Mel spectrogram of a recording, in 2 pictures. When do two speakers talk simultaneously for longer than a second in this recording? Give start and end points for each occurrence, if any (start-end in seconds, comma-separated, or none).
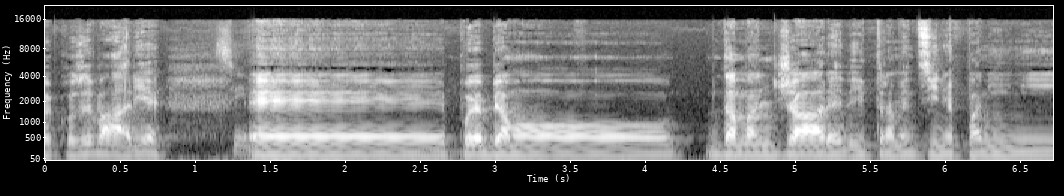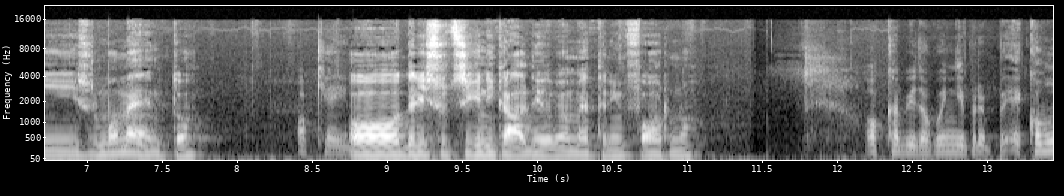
none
